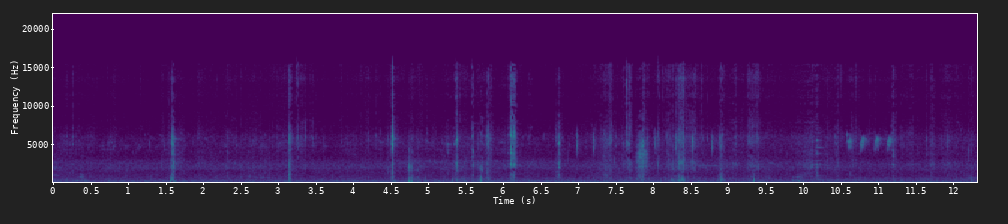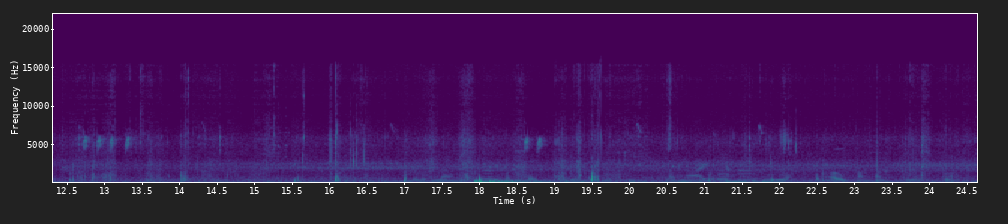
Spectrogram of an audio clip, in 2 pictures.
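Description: Steel digging spade chopping into dry, stony soil: scattered sharp knocks and scrapes, with a heavier thud about 18 seconds in.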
